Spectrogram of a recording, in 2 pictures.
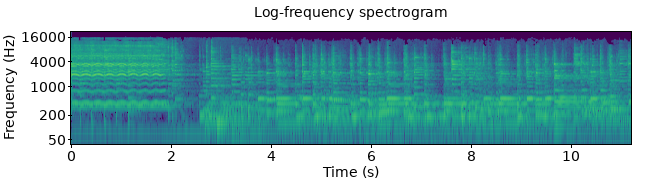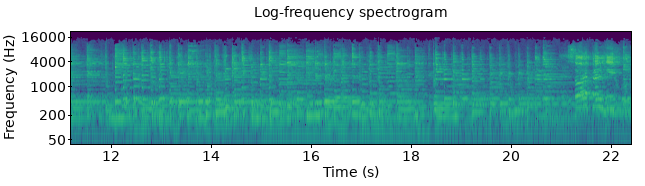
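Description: Music: a final sung note held with vibrato ends one song, then after a brief break acoustic guitars play the next song's instrumental introduction, a plucked melody over a rhythmic accompaniment. A voice comes in near the end.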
